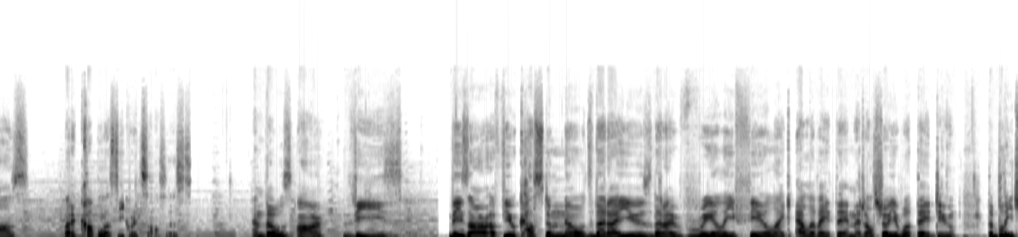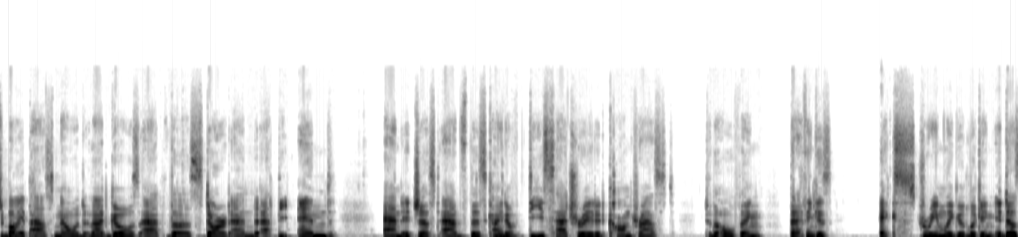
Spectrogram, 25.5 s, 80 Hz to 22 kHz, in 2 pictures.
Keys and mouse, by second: 2.5 ctrl+v, 3.5 g, 4.5 middle click, 4.9 click, 5.3 g, 11.7 click, 12.5 middle click, 13.6 middle click, 14.1 g, 15.2 middle click, 16.1 middle click, 16.4 g, 18.1 middle click, 18.9-23.7 drag, 25.0 middle click.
